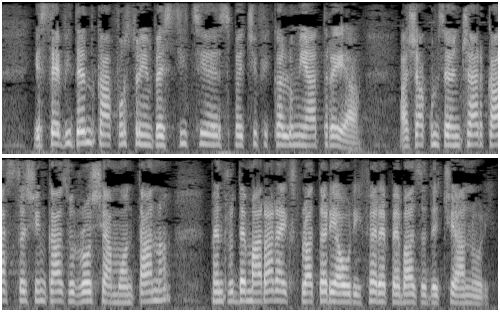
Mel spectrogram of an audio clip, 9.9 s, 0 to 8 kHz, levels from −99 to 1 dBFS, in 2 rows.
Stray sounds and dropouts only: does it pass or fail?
pass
